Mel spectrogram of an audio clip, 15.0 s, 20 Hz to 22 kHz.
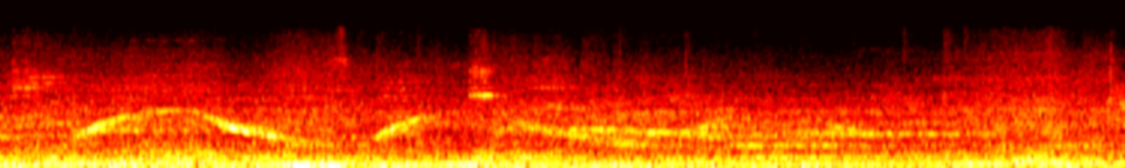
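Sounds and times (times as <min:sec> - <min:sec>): siren wailing: 0:01.0 - 0:13.1.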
